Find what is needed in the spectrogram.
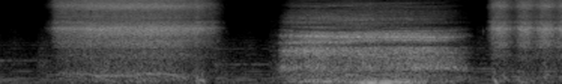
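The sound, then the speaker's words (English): Loud sniffing from a dragon: two long, hissing, breathy draws of air, then a quick series of short snuffling sniffs at the end. No one speaks. “like sniffing sound, you look behind you and realize that the dragon...”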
